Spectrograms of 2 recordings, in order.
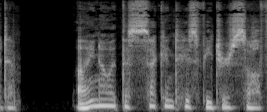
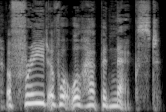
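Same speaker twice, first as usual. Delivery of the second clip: usual speaking voice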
